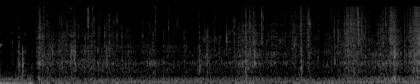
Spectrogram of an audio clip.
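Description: A person chewing a mouthful of burger: faint, irregular wet clicks and smacks of the mouth.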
